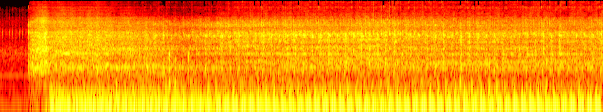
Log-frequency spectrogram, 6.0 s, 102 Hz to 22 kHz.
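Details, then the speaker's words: 2004 Honda Rancher 350 single-cylinder ATV starts and idles with a light metallic rattle over its thumping beat: valve chatter from sloppy valve clearance, needing a valve adjustment. "I don't know if y'all could hear that rattle, rattle, rattle. That was going on when it was running, but that is what we like to call a valve chatter."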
